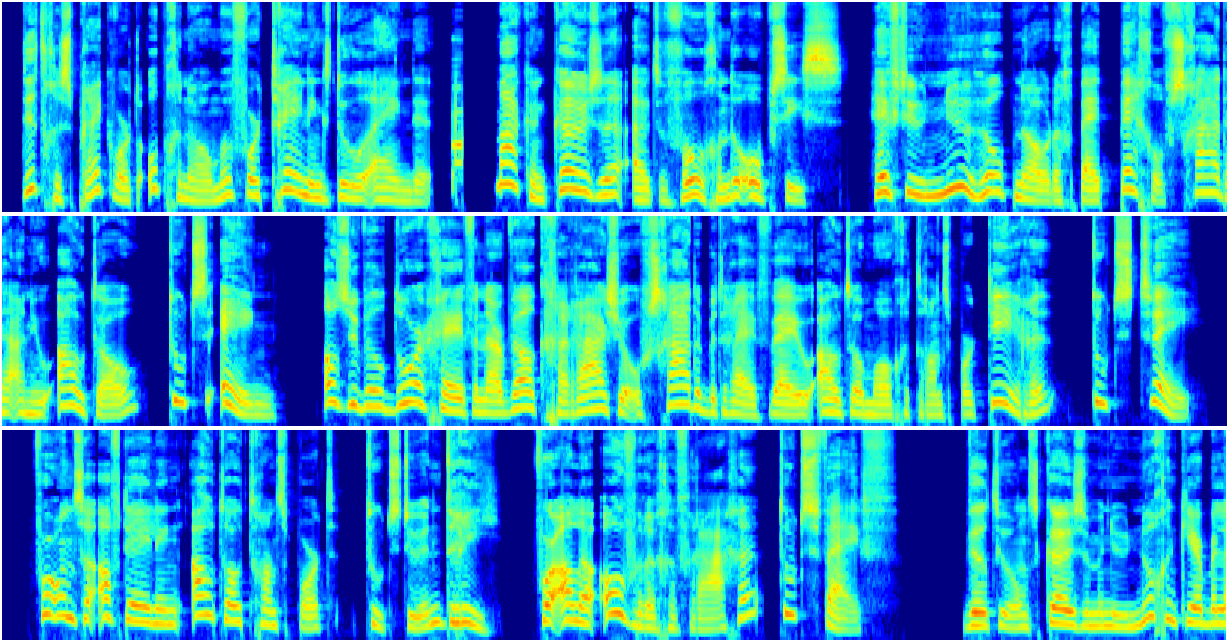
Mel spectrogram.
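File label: DUT F, Dutch female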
